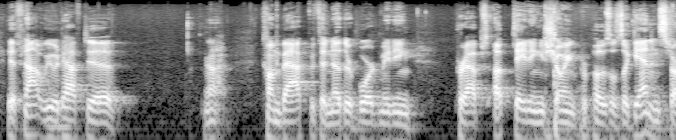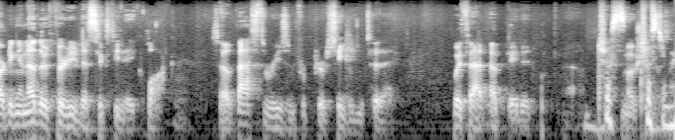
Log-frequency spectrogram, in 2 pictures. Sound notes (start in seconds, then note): none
